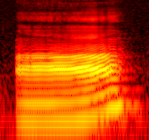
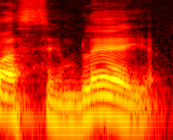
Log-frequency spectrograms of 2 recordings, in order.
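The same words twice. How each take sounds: First: Separated into syllables. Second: Said in the usual way. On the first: Shown as a demonstration. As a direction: sound out "Assembleia" as a, ssem, blei, a. ("Assembleia" bem devagar, sílaba por sílaba) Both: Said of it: "Vamos separar em sílabas".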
